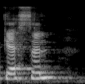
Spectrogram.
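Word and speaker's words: castle: इसमें T silent है कैसल इसमें भी टी साइलेंट है सेकंड पॉइंट है वो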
